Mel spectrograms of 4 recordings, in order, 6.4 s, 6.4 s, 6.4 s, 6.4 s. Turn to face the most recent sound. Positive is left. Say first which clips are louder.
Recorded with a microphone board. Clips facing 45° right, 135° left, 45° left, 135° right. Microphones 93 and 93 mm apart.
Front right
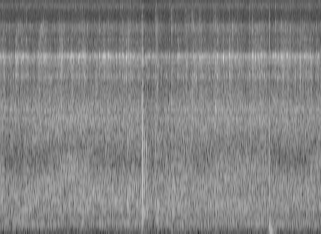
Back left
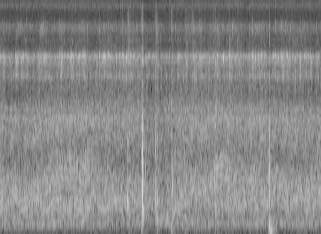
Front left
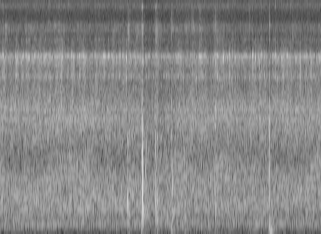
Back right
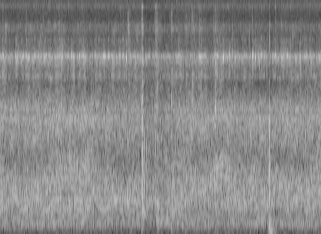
# back left 5 dB, back right 3 dB
turn(degrees=150)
